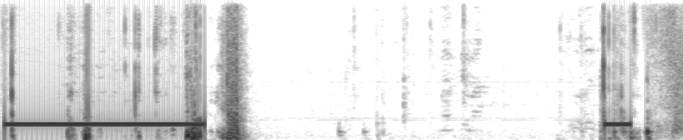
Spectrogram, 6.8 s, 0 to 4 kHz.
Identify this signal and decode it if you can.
Ringback tone (North America), 440 + 480 Hz.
